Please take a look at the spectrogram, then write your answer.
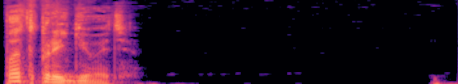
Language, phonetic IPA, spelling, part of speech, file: Russian, [pɐtˈprɨɡʲɪvətʲ], подпрыгивать, verb, Ru-подпрыгивать.ogg
- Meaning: to jump up; to bounce up and down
